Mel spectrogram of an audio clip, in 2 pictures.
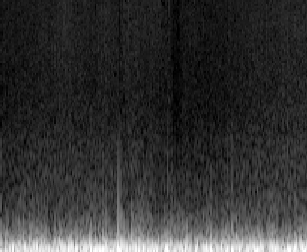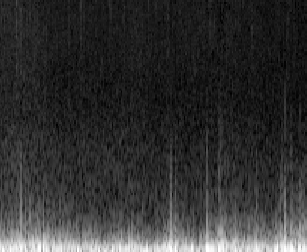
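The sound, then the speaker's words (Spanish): Strong, cold wind buffets a microphone outdoors, making a steady, loud low rumble that swells in gusts with occasional brief crackling bursts. No one speaks. “Acá está, ya está pegando el viento.”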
